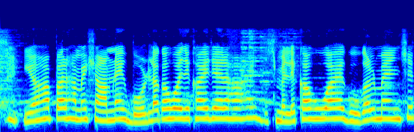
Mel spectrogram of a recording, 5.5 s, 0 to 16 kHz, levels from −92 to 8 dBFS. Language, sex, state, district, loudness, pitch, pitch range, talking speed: Hindi, female, Chhattisgarh, Bastar, -25 LUFS, 260 Hz, 235-270 Hz, 205 wpm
